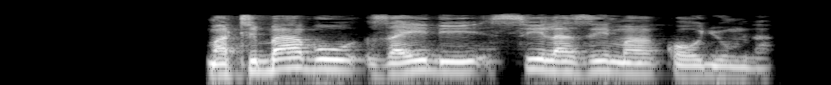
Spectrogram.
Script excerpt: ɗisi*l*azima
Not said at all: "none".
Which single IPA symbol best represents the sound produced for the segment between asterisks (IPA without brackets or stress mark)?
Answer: l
